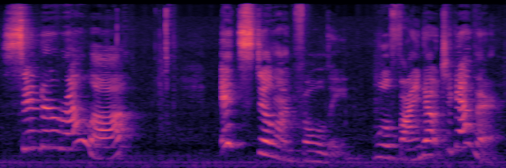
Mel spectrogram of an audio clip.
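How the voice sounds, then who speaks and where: A woman reading a picture book aloud at a children's storytime, expressive and explaining things for young listeners. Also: high-pitched, slow. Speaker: library storytime reader. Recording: distant mic with faint background noise.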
